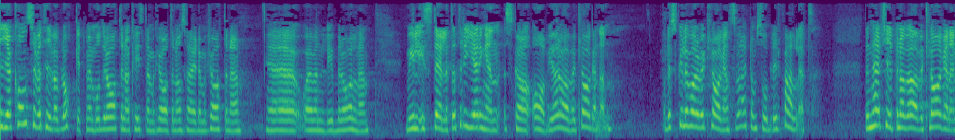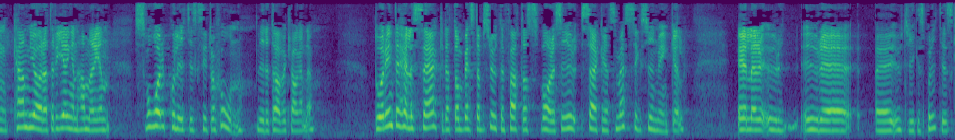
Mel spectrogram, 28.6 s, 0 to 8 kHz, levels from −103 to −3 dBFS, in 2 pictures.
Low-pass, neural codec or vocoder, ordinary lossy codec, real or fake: 7.2 kHz; vocoder, 22.05 kHz, 80 mel bands, Vocos; MP3, 32 kbps; fake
